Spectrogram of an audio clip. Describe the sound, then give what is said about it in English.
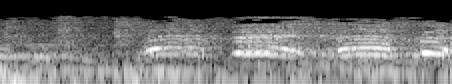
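Loud crowd hubbub fills a Mardi Gras bar party in Washington, D.C., with overlapping voices and shouts rising in waves, a dense wall of chatter as the crowd chants. “Tequila Beach, biggest Mardi Gras party in D.C. As the crowd chants our names.”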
